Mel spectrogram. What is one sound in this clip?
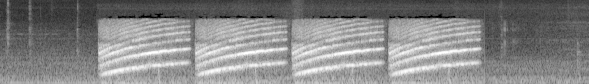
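An electronic alarm sounds in rapid rising tones.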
